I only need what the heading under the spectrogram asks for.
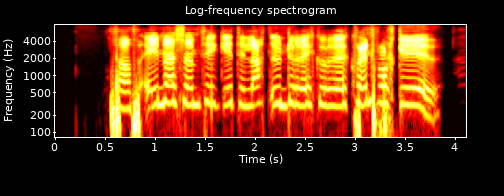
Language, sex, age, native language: Icelandic, male, 11, German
